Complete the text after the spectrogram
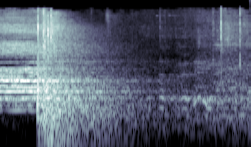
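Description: A choir sings a final chord that rings out and fades in a large echoing hall.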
